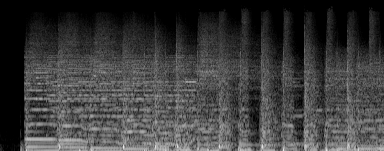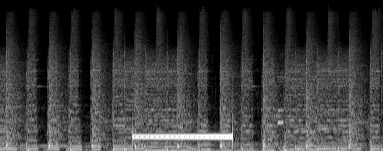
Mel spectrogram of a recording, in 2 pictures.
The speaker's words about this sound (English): So, you're going to hear some bumper music while I get Tommy on the line.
